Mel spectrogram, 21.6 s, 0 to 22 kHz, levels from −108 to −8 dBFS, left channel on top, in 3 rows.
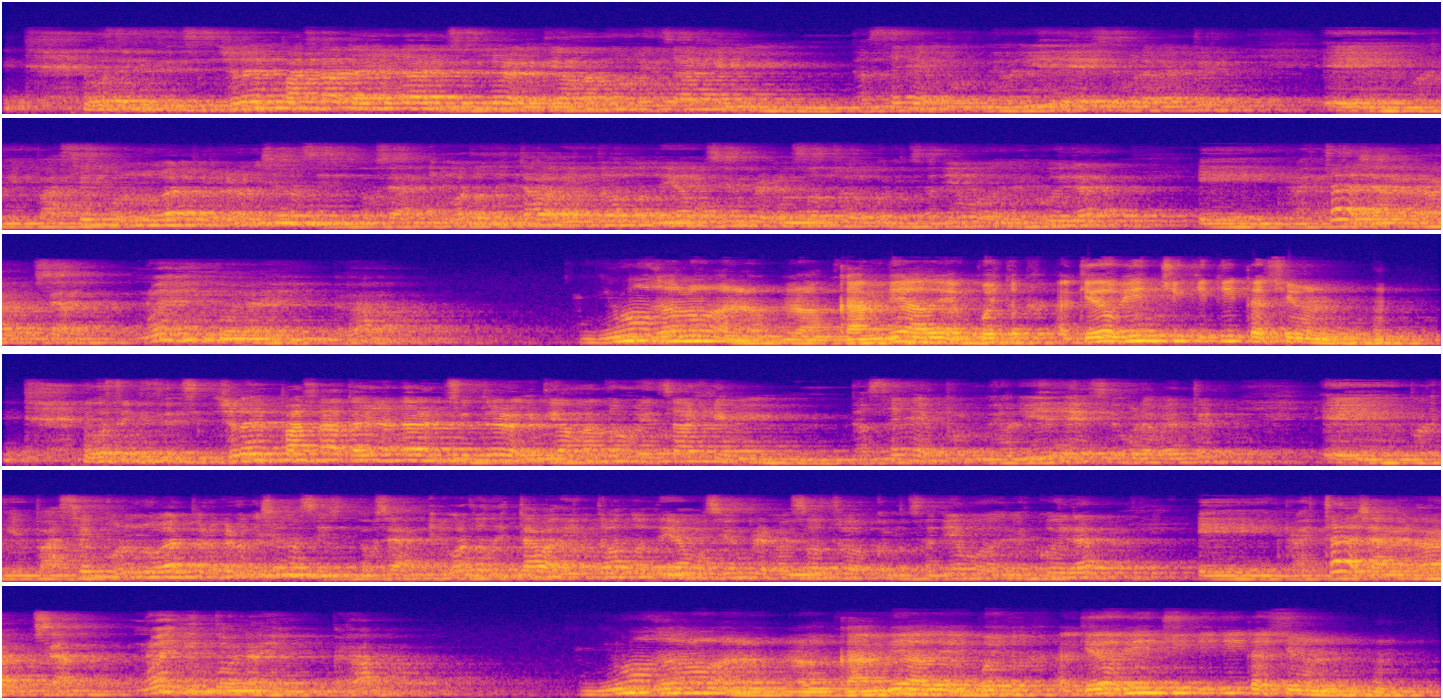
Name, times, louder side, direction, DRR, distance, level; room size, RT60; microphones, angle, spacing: voice 1, 0.1-12.7 13.2-14.8 15.0-16.4, right 1 dB, 45° right, -2 dB, 4.3 m, -27 dB
voice 2, 17.3-21.3, left 2 dB, 80° left, 5 dB, 1.9 m, -21 dB
22.0 x 17.0 x 3.8 m, 1.5 s
head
